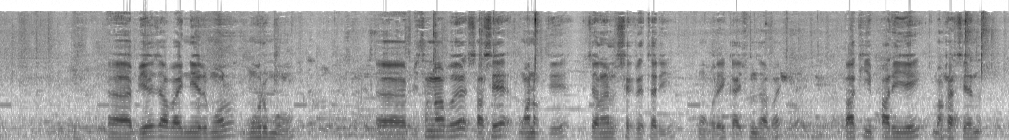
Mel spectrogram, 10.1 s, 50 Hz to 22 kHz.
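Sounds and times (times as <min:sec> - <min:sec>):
man speaking: 0:00.8 - 0:09.9.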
